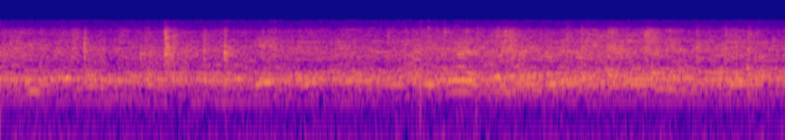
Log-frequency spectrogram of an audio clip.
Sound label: crowd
